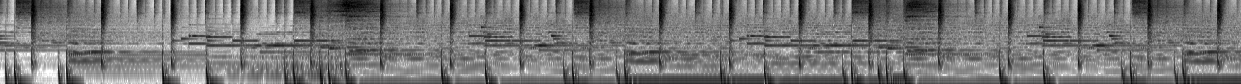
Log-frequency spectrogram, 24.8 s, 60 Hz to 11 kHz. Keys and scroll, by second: 1.9 ctrl+=, 2.2 ctrl+space, 2.7 ctrl+=, 3.9 ctrl+=, 10.1 ctrl+z, 17.5 ctrl+z, 20.7 ctrl+z, 23.1 ctrl+z.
